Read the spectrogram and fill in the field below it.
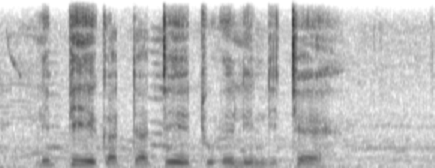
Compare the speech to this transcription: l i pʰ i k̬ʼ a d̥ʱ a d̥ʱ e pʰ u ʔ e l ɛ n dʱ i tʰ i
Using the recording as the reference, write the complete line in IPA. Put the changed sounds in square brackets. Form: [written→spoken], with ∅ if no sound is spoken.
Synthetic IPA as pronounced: l i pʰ i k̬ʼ a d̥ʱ a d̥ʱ e [pʰ→tʰ] u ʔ e l [ɛ→i] n dʱ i tʰ [i→ɛ]

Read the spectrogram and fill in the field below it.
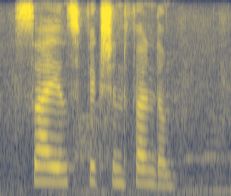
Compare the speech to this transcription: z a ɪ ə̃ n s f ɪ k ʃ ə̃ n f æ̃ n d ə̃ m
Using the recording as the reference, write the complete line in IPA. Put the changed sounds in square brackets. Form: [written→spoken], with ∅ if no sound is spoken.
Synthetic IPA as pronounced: [z→s] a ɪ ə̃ n s f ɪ k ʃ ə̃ n f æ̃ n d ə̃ m

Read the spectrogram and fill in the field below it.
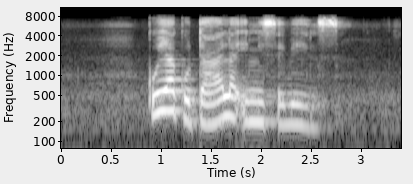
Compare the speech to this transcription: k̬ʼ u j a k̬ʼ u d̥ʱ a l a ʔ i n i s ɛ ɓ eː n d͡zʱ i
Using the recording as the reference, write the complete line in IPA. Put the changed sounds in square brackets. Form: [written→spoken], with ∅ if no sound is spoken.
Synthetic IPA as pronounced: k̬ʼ u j a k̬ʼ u d̥ʱ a l a ʔ i [n→m] i s ɛ ɓ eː n d͡zʱ i

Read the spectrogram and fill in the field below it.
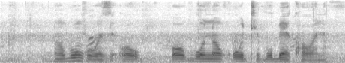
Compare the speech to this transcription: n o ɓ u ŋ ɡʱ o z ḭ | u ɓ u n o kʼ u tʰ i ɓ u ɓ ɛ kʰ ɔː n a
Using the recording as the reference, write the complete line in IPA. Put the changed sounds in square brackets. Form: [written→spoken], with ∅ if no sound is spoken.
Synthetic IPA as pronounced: n o ɓ u ŋ ɡʱ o z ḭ | [u→o] ɓ u n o kʼ u tʰ i ɓ u ɓ ɛ kʰ ɔː n a

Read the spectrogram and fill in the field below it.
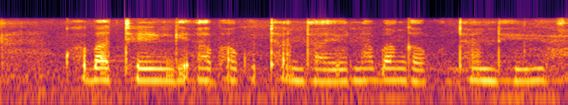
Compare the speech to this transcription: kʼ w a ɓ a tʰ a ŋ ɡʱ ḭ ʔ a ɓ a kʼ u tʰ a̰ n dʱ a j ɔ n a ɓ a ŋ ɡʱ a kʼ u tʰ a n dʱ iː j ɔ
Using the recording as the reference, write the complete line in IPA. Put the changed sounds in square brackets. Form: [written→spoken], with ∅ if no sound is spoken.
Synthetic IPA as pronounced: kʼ w a ɓ a tʰ [a→e] ŋ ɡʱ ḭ ʔ a ɓ a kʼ u tʰ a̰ n dʱ a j ɔ n a ɓ a ŋ ɡʱ a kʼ u tʰ a n dʱ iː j ɔ

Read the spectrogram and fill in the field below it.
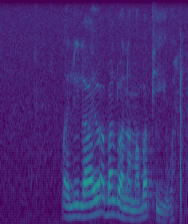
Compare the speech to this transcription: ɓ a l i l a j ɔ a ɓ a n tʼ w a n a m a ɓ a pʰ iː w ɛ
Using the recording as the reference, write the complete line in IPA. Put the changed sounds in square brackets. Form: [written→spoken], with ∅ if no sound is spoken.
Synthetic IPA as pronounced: ɓ a l i l a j ɔ a ɓ a n tʼ w a n a m a ɓ a pʰ iː w ɛ

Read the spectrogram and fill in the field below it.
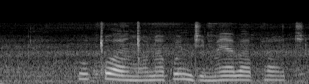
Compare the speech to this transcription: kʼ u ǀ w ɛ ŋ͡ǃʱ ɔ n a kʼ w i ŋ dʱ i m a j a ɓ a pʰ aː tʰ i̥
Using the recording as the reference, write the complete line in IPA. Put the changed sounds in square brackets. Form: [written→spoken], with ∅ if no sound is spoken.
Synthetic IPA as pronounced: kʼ u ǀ w [ɛ→a] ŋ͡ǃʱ ɔ n a kʼ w i [ŋ→n] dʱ i m a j a ɓ a pʰ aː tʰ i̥

